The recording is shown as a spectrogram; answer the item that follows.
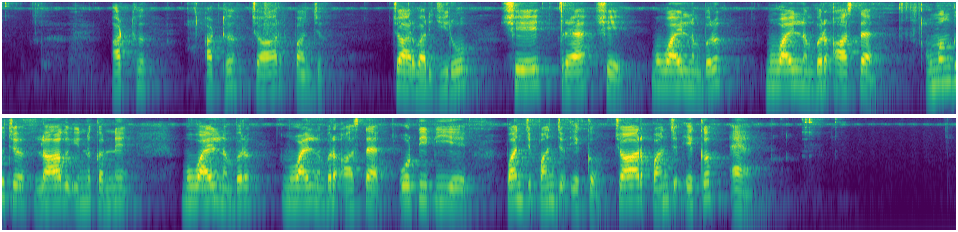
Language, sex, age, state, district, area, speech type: Dogri, female, 60+, Jammu and Kashmir, Reasi, rural, read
